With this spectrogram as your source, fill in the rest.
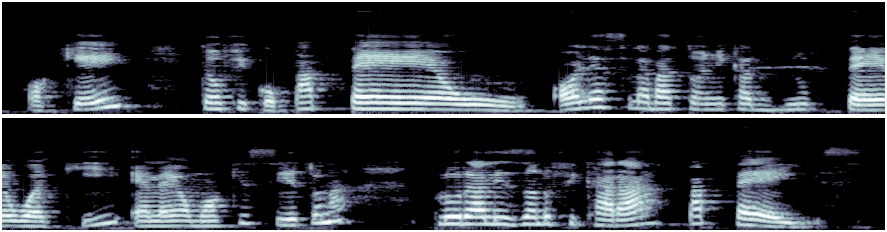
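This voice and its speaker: A woman's voice: mid-range voice, highs cut off. Patient Brazilian woman teacher. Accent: Brazilian Portuguese. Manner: patient, explains step by step, checks in with "tá?" and "ok?". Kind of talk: recorded classroom lesson.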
